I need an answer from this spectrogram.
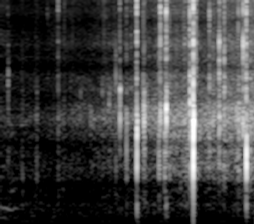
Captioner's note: applause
